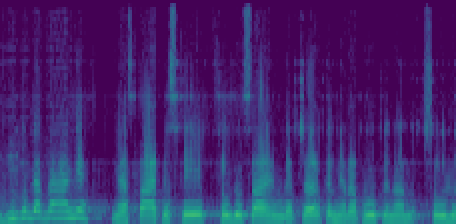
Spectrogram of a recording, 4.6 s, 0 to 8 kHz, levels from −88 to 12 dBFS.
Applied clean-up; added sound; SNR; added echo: neural separator model SepFormer DNS4.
